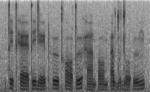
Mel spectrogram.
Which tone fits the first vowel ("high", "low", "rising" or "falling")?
falling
